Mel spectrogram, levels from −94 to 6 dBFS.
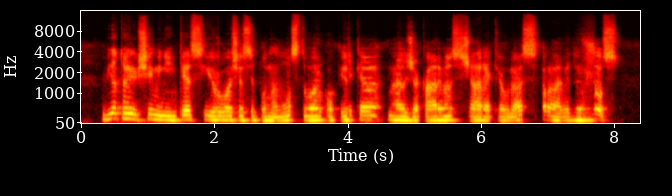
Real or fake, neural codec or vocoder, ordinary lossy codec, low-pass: fake; codec, 44.1 kHz, 2.6 kbps, DAC; MP3, 96 kbps; 14.4 kHz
